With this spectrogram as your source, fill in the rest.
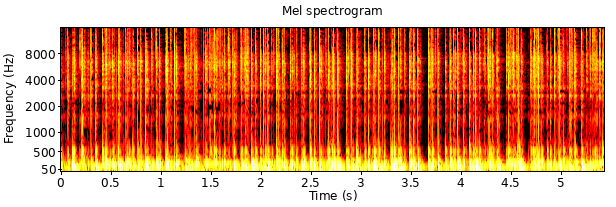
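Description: Both hands use long nails and fingertips to scratch and tap quickly on the domed, hollow woven metal mesh grille of a large silver condenser microphone. The result is a dense, continuous stream of rapid scratches and taps with a heavy, boomy low thump and a dry, rattling texture on top.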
